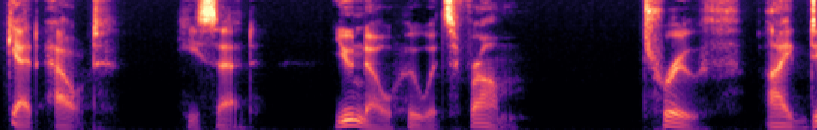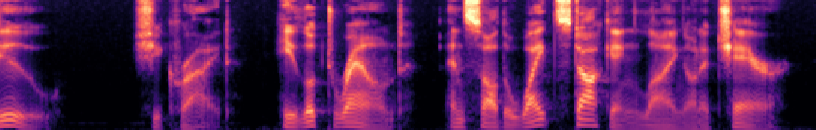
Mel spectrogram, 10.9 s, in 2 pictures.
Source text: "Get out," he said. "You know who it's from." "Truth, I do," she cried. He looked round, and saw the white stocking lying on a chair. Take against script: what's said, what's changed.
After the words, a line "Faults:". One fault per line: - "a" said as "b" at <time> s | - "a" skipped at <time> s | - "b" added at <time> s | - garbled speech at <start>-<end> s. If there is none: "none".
"Get out," he said. "You know who it's from." "Truth, I do," she cried. He looked round, and saw the white stocking lying on a chair.
Faults:
none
